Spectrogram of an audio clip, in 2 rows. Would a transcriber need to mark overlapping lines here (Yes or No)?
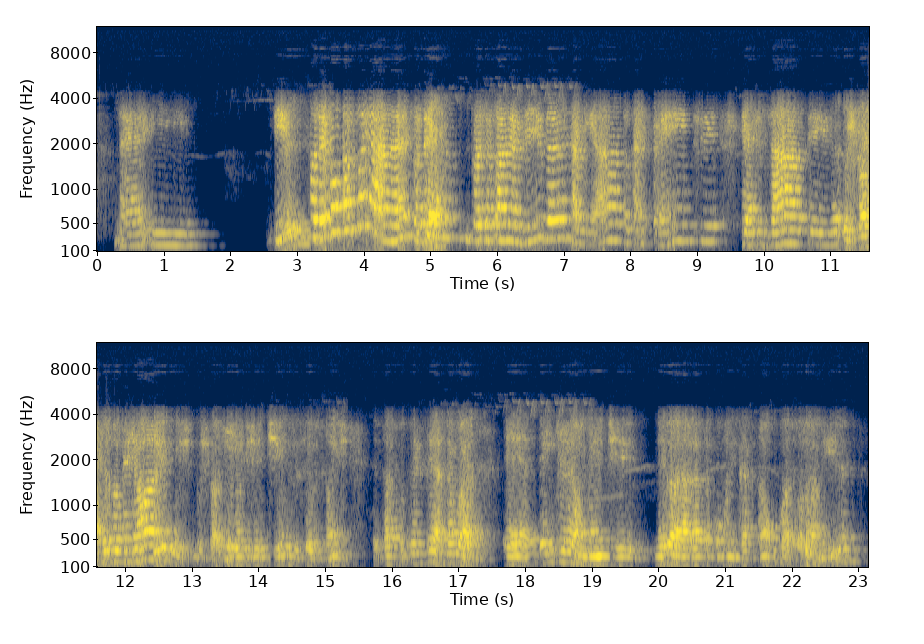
Yes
